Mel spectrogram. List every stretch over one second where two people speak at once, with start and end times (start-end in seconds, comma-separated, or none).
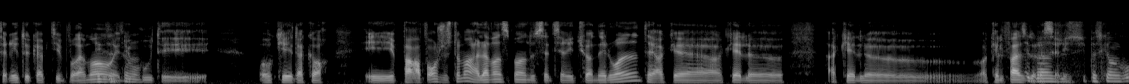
none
